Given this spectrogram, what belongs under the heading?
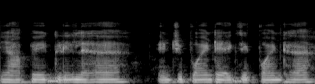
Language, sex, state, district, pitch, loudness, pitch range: Hindi, male, Bihar, Lakhisarai, 110 Hz, -24 LUFS, 105-110 Hz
